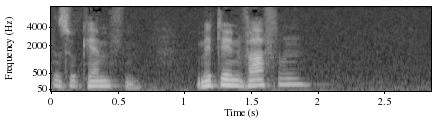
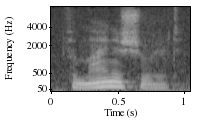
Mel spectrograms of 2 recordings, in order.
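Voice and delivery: ordinary delivery

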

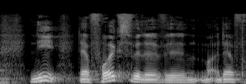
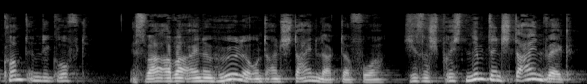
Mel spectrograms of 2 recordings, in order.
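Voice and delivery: raised, louder Bible reading; dramatic scripture reading; 4 semitones higher, 5 dB louder than usual. Acted. Preacher reading John to the congregation, dramatic. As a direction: read the story with rising drama.

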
